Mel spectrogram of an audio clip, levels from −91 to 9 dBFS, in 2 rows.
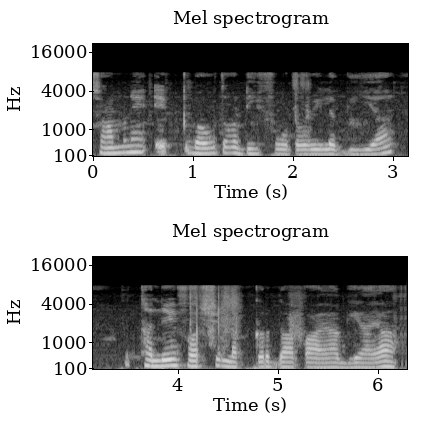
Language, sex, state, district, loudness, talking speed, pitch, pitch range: Punjabi, male, Punjab, Kapurthala, -17 LUFS, 145 wpm, 175 Hz, 160-195 Hz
